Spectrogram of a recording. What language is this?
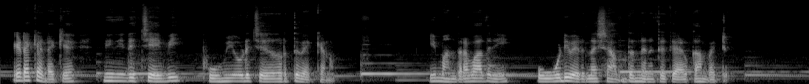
Malayalam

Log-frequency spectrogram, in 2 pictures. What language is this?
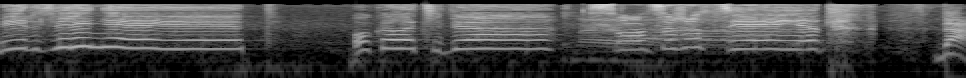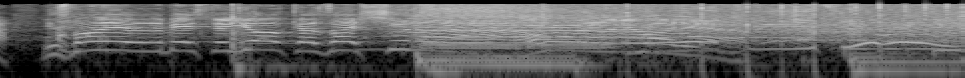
Russian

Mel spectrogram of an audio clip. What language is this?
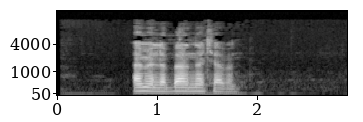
Kurdish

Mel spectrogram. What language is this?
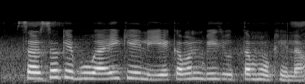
Bhojpuri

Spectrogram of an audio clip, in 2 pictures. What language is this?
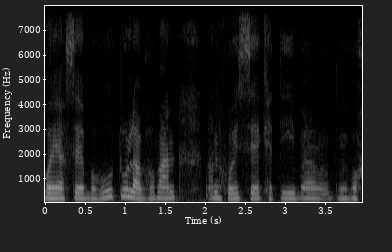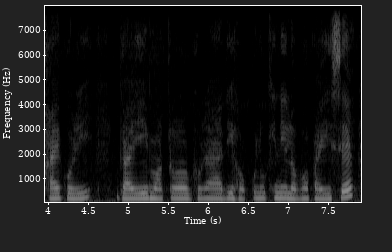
Assamese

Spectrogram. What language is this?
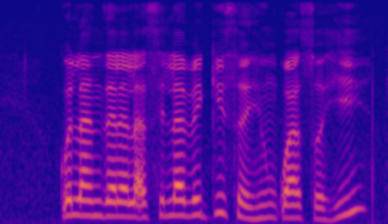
Tsonga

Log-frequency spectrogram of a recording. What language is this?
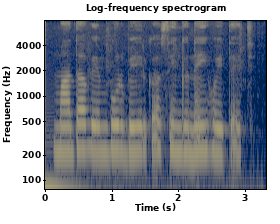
Maithili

